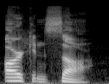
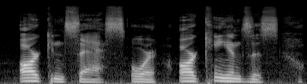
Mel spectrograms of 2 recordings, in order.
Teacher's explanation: the A in each syllable with the Italian sound, and the accent on the first and last syllables · Shown in: first take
